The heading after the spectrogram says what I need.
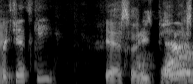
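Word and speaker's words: Sobociński: So Sobocinski, maybe something like that. He's Polish. Yeah, that's right. Sobocinski.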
